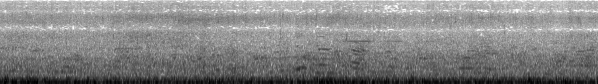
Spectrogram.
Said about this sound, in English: You see the water coming out? The boat's keeping us right here.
